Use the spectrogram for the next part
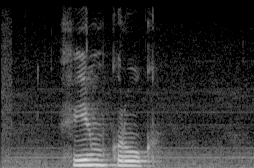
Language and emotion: Russian, neutral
